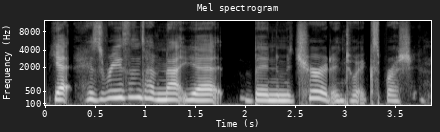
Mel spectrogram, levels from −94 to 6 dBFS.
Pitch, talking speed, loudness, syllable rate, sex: 210 Hz, 155 wpm, -18 LUFS, 4.6 syllables/s, female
